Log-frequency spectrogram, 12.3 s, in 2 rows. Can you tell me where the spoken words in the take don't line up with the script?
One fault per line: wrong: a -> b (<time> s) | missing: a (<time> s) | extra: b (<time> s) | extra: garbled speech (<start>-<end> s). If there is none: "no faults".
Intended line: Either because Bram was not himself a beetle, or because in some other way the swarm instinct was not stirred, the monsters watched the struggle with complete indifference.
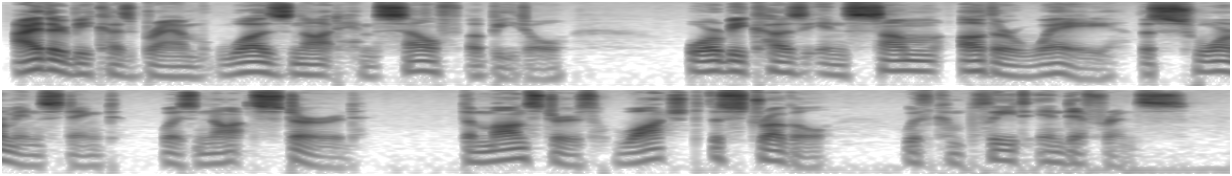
no faults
